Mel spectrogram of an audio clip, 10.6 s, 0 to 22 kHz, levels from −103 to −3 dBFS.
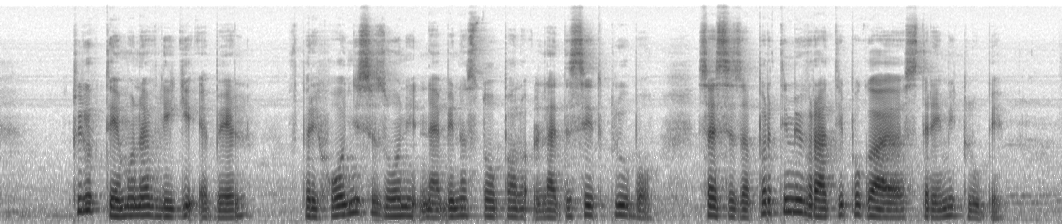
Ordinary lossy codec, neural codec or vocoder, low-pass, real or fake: none; vocoder, 48 kHz, 128 mel bands, Vocos; 19.8 kHz; fake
